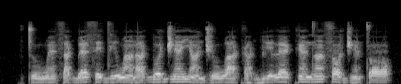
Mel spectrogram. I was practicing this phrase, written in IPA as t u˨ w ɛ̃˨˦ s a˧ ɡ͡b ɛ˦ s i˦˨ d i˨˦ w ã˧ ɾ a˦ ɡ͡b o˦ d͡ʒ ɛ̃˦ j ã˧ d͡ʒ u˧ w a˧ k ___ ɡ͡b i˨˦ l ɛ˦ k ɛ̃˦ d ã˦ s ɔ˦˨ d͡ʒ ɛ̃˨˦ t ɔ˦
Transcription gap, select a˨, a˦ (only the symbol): a˨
